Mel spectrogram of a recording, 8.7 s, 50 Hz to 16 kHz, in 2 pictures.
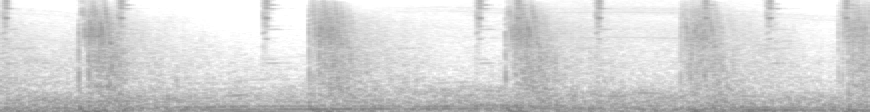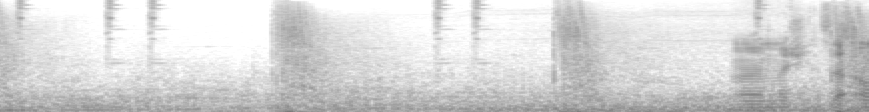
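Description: Turret fire strikes the shields of an Anvil F7C Hornet Wildfire in Star Citizen, sharp impacts repeating roughly every second over a low ship hum, with talking underneath.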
